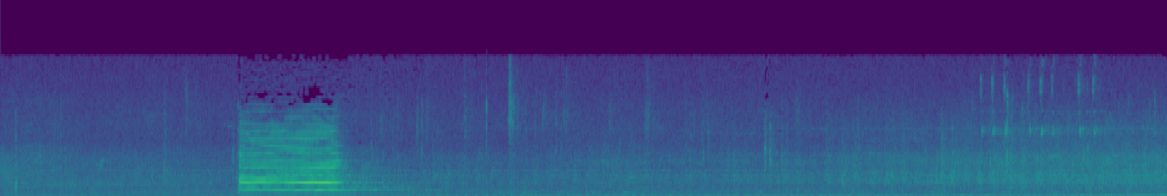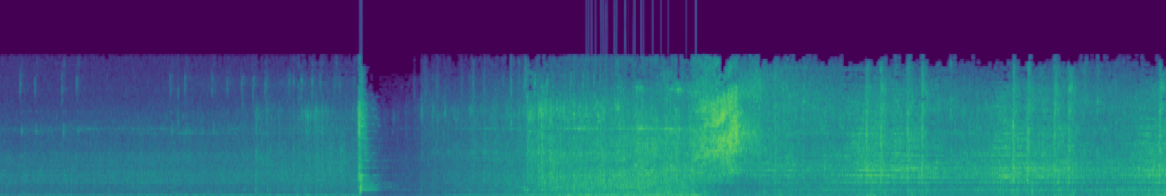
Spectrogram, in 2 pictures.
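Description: GM diesel locomotive hauling a passenger train sounds its horn for about a second, about three seconds in, over a low rumble as it approaches. Near the two-thirds mark there is a second, very short horn note, then the locomotive passes close and is louder. Its coaches follow, rolling by with wheel clickety-clack over the rail joints.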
